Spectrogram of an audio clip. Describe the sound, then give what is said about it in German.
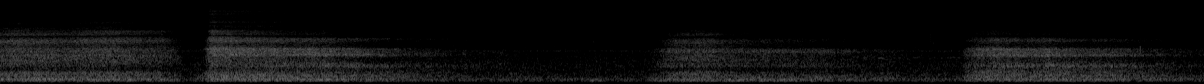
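Slow, deep breaths during a seated breathing exercise, one hand below the navel and the other on the chest: airy inhales through the nose and longer exhales out through the mouth, repeating in about three steady cycles with no talking. “Wir atmen wieder durch die Nase ein, durch den Mund aus.”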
